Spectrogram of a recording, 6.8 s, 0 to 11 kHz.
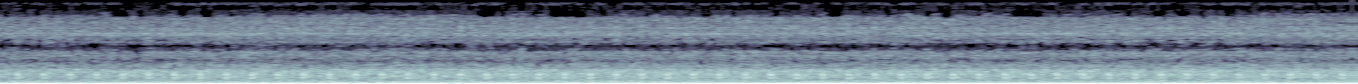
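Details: Chevrolet Corvette 350 small-block V8, 43 years old, 48,000 miles, idling: light rapid tapping about four per second on the driver's side, felt in the valve cover, passenger side smooth; owner asks whether something needs adjusting.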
